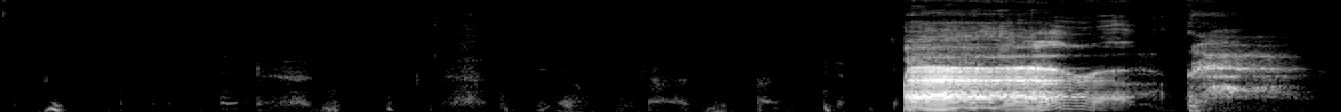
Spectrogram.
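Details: Deliberate burping after drinking a good amount of Coke Zero: quiet faint sounds, then a long, loud, rumbling belch followed by a second shorter one.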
